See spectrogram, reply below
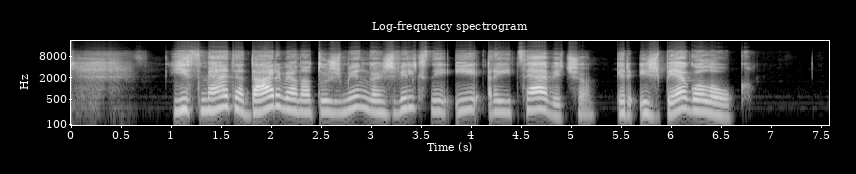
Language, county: Lithuanian, Telšiai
